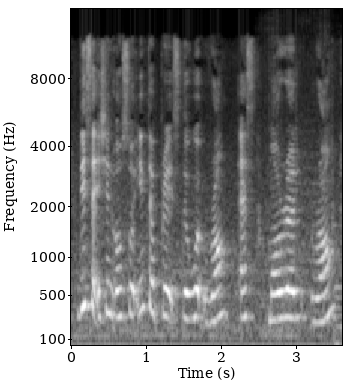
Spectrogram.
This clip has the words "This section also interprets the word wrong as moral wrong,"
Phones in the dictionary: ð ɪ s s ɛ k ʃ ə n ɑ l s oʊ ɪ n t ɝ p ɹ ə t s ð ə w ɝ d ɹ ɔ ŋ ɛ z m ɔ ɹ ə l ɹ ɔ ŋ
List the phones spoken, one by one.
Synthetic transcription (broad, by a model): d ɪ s s ɛ k ʃ ə n ɑ l s oʊ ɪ n t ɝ p ɹ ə t s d ə w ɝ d ɹ ɔ ŋ ɛ s m ɔ ɹ ə l ɹ ɔ ŋ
